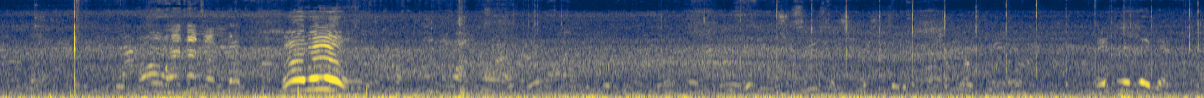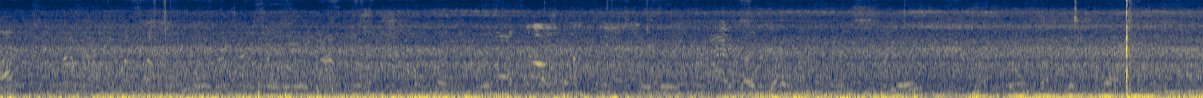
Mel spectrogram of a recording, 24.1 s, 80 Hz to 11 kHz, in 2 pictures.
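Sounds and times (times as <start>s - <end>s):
distant voices talking: 0.0s - 24.0s.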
